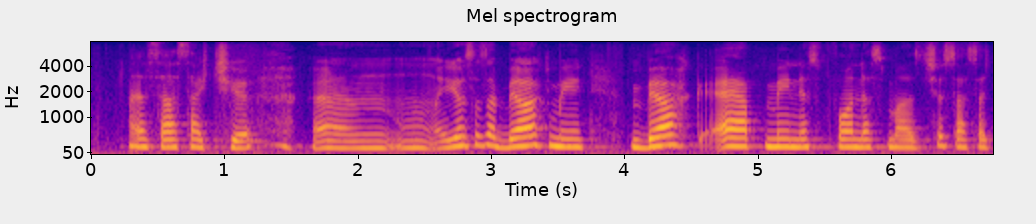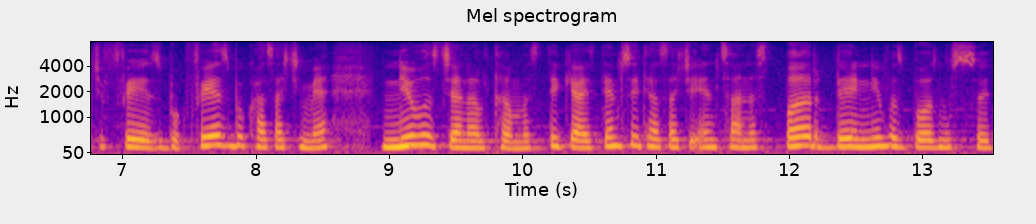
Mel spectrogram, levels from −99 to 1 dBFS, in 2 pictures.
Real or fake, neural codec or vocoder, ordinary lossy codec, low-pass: real; none; none; none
